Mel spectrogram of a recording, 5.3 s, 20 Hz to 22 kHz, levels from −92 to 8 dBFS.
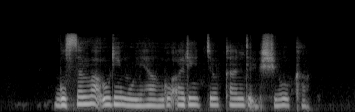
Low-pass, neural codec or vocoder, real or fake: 7.2 kHz; codec, 16 kHz, 1 kbps, FunCodec, trained on Chinese and English, 50 frames a second; fake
